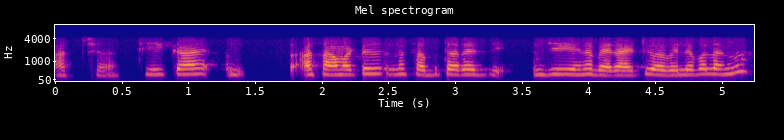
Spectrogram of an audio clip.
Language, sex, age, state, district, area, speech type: Sindhi, female, 30-45, Rajasthan, Ajmer, urban, conversation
